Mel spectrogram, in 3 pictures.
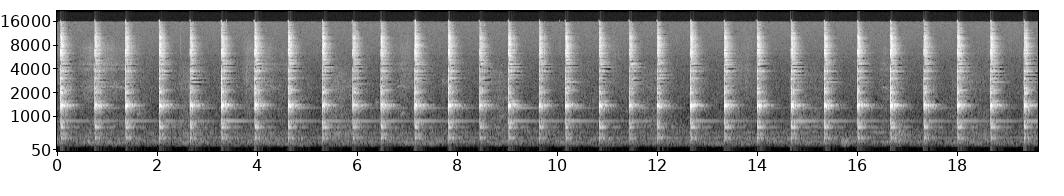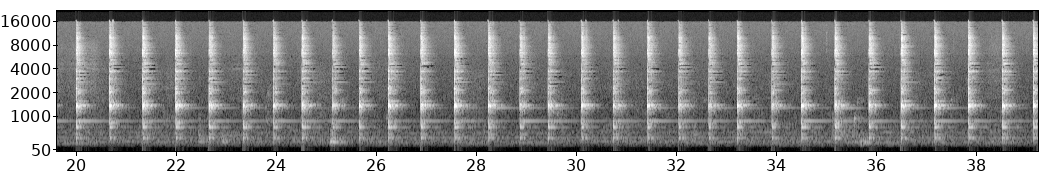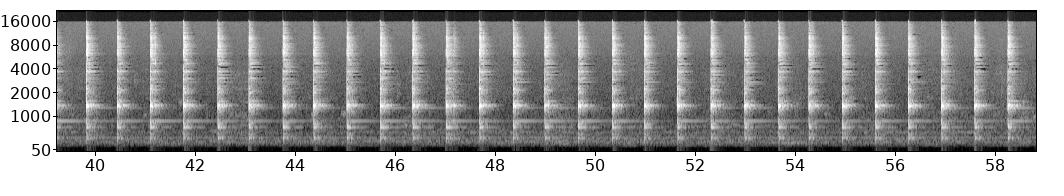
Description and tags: dripping sound. AT BP4025, Shure FP24 preamp, PCM M10 recorder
